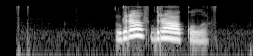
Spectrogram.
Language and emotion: Russian, sad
